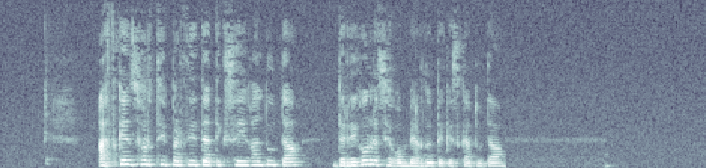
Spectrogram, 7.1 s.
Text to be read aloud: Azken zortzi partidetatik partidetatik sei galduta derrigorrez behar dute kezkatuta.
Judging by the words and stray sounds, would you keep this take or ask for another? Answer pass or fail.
fail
